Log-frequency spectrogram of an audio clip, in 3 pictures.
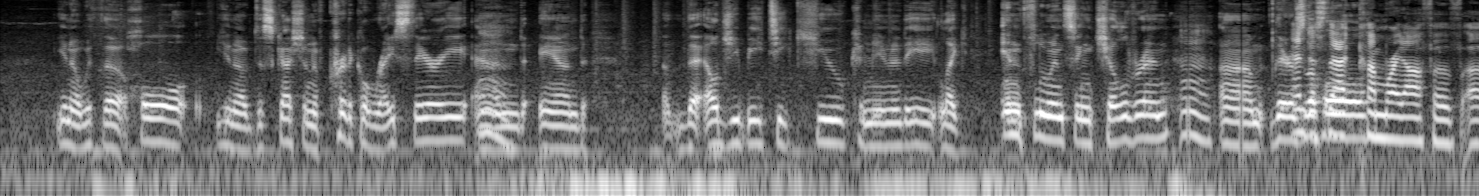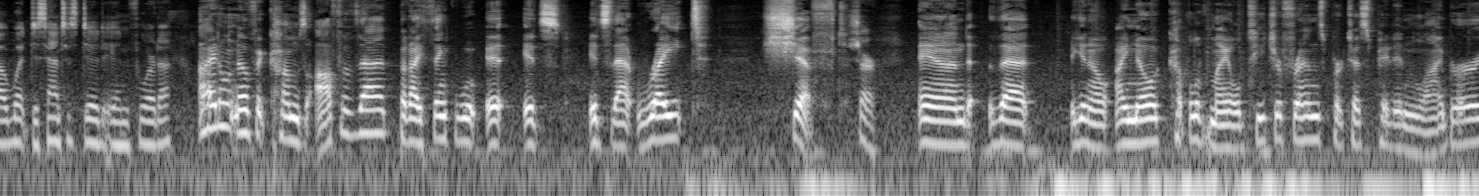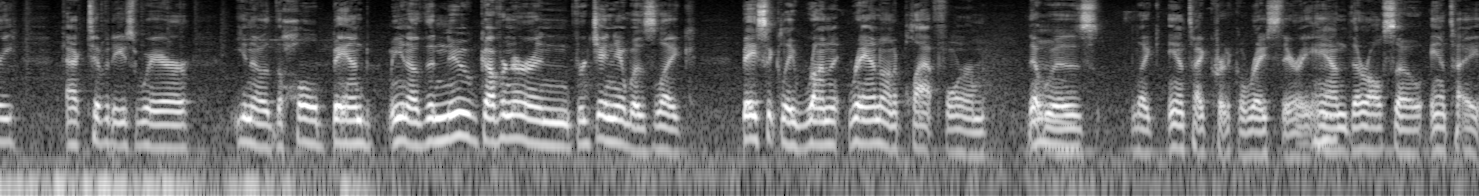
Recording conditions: sounds in the background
